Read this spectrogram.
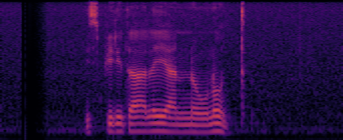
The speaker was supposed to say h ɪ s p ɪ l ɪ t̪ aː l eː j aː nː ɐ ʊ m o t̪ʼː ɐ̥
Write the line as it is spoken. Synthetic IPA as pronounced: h ɪ s p ɪ ɾ ɪ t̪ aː l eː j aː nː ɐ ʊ n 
